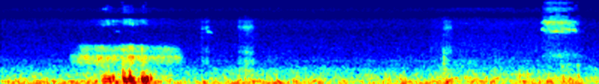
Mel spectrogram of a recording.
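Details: Sleeping black Pomeranian Hana-chan, a one-year-old female, lets out one short, rough snore that rattles and dies away, followed by soft breathing and faint rustles in a still indoor room.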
